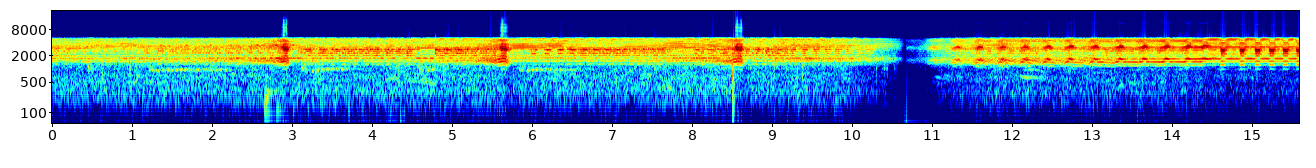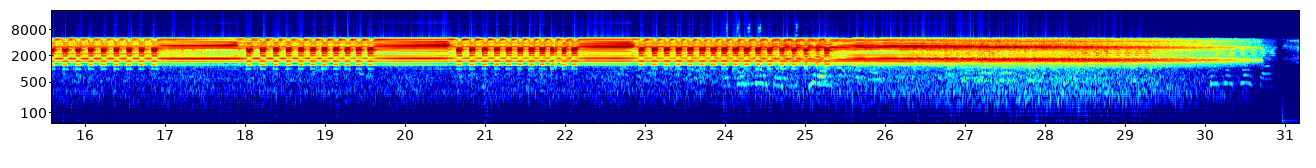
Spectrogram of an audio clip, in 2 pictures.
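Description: Cicadas singing in a loud, dense, high-pitched buzz. After a brief dropout about ten seconds in, the song turns to a fast, even pulsing for most of the rest, then smooths back into a steady buzz near the end; a few sharp clicks come in the first part.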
